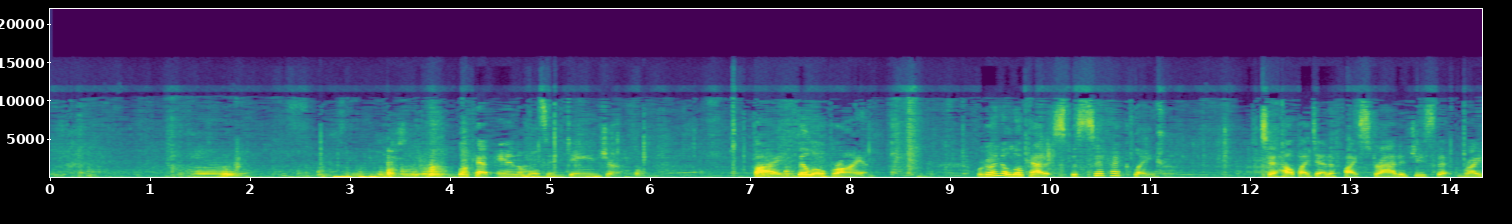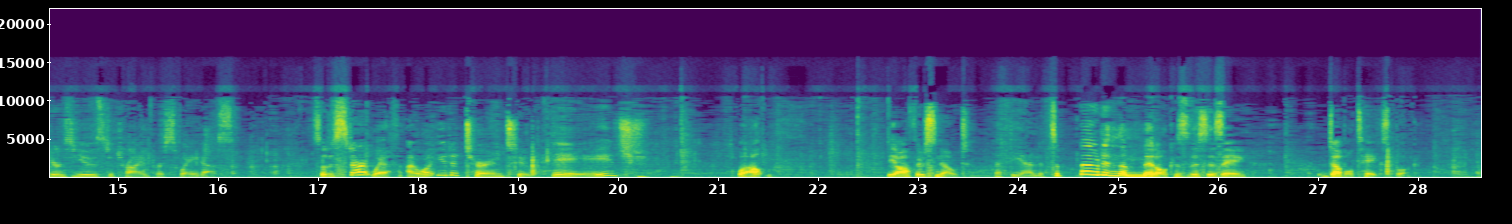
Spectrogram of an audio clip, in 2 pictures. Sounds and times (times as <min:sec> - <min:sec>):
Speech: 0:04.1 - 0:05.8, 0:07.0 - 0:08.2, 0:22.7 - 0:26.3, 0:26.9 - 0:28.0.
